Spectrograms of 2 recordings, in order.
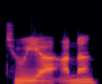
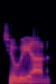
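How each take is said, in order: First: The name is said in its full Samoan form. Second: The name is said in a shortened, simplified form. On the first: This is how it is said in Samoa. "in Samoa would be pronounced Tuia Anang" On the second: This is how it is given to English speakers.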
